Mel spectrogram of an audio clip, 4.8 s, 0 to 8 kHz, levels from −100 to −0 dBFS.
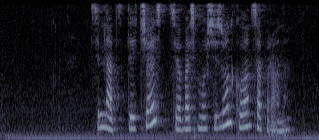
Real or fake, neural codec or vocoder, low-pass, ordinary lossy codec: real; none; 7.2 kHz; Opus, 64 kbps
